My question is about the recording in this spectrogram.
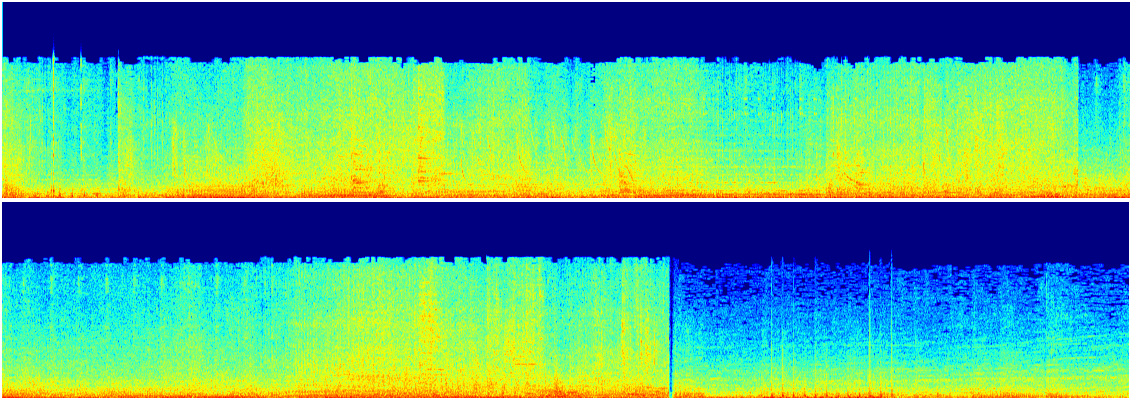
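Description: Film soundtrack of a motorcycle engine revving, its pitch rising and falling several times, mixed with music and scattered impacts.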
